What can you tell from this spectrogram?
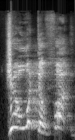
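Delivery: high, loud astonished cry; shocked exclamation. Retold or imitated. Engineer stunned by the gold in the cave, high and loud. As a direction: blurt it out in shock.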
